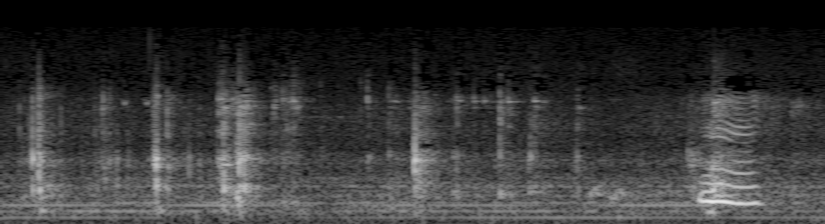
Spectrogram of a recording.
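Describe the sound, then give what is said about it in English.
Lid being taken off a hand-cranked homemade ice cream freezer: a series of sharp clicks, knocks and scraping sounds, followed by a brief spoken exclamation near the end. “Hey, Mom, I wonder how the ice cream is. Yeah, I've been wondering that, too. Why don't we try it? I'll get the lid off.”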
